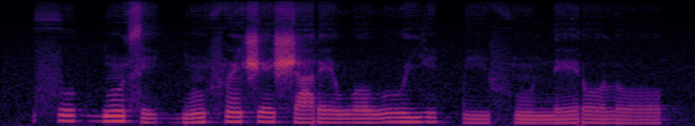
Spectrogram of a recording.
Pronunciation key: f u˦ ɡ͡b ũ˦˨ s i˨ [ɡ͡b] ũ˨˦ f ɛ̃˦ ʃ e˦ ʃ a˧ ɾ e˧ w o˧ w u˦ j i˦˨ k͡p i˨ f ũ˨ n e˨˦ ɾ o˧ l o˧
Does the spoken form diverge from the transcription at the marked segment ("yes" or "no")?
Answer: no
